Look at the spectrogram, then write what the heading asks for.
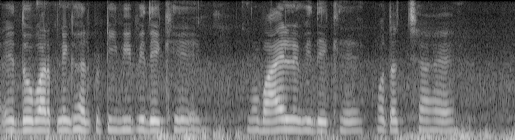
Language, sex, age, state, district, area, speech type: Urdu, female, 30-45, Uttar Pradesh, Mirzapur, rural, spontaneous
